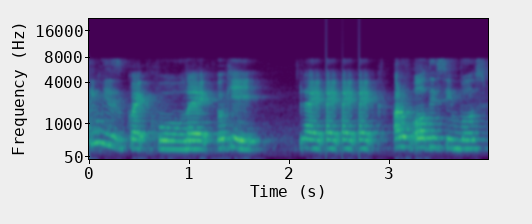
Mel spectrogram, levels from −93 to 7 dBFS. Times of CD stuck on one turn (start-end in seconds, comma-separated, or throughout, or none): 2.36-2.84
